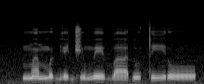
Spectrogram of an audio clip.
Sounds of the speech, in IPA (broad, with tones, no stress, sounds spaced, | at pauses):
m ã˧ m ə˦˨ ɡ e˨ d͡ʒ ɨ˨ m eː˦˨ b aː˨ ɗ u˧ t iː˦ ɾ oː˧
